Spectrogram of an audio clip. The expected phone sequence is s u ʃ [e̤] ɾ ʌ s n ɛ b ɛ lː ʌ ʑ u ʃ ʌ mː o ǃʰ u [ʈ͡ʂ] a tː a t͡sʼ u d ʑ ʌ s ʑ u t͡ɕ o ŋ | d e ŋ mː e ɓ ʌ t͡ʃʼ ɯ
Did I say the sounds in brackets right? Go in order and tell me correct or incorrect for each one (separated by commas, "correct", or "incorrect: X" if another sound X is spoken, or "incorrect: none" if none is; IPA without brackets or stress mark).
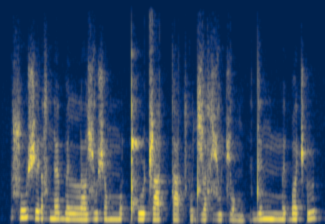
incorrect: e, correct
